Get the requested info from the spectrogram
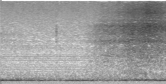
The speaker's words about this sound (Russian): Мастер, э, будьте добры, ветер. Прекрасно.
